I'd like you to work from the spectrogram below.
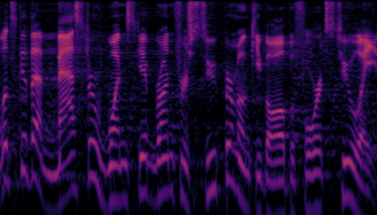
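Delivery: ordinary delivery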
